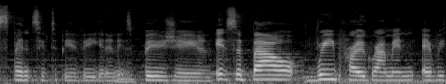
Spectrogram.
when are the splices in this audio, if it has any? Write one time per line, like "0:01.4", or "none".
0:02.0
0:03.0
